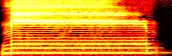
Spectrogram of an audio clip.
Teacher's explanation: এই যে অক্ষরটা দুই ঠোঁটের শুকনো জায়গা থেকে আমরা উচ্চারণ করব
